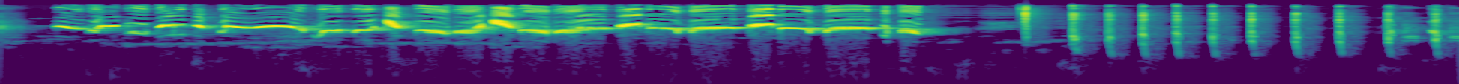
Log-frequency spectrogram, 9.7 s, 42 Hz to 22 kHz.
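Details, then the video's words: A seasoned caged Chinese hwamei sings during daily 15-minute morning training. A strong, varied warble lasts about six seconds. After it comes a steady series of about a dozen sharp clicking ticks, spaced under a second apart. "Luyện hót cho họa mi mỗi ngày 15 phút vào buổi sáng đối với chim chơi giàn cứng"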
